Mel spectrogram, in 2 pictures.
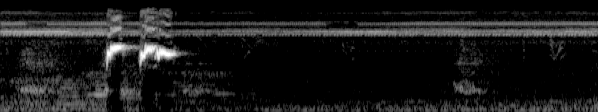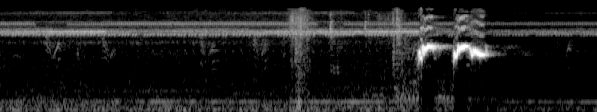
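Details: Singing female red-whiskered bulbul, whose song is said to make males sing vigorously. Two paired whistled phrases, each a pair of quick looping notes, come about four and a half seconds apart, with quiet in between.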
